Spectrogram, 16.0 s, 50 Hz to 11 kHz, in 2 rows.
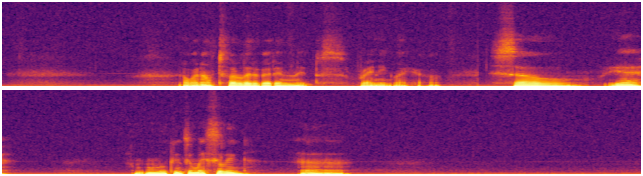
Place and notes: Hatfield Street
Listen to this, while you are walking to somewhere nice.
United Kingdom, European Union, 16 May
